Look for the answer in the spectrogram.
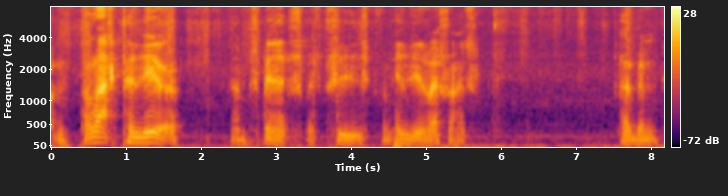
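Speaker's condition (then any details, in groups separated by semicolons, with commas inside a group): Tongue cancer surgery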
